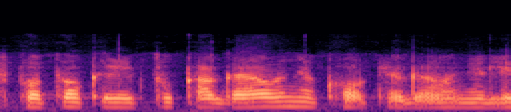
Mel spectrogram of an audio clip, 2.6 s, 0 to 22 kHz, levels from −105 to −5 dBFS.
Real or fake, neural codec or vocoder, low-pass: fake; codec, 44.1 kHz, 7.8 kbps, Pupu-Codec; 7.2 kHz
